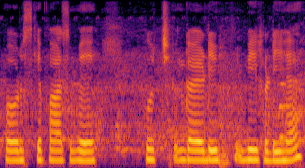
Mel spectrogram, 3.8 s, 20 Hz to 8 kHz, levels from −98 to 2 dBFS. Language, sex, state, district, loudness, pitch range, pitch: Hindi, male, Uttar Pradesh, Saharanpur, -15 LUFS, 165-175 Hz, 165 Hz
